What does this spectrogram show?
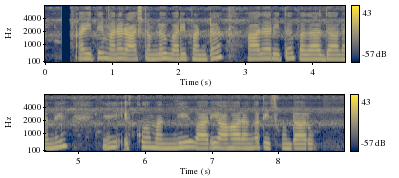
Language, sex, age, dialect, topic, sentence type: Telugu, male, 18-24, Telangana, agriculture, statement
